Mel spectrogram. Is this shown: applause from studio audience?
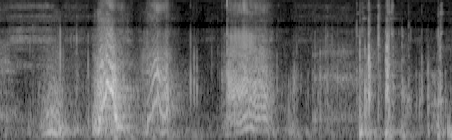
no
